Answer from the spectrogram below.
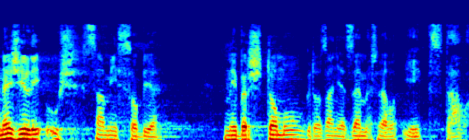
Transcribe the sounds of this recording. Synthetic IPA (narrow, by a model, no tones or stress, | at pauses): nɛʒɪlɪʔuʃ | samɪsobjɛ | ɲɪbr̩ʃt̪omuɡdozaɲɛzɛmr̝ɛlʔɪfst̪al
